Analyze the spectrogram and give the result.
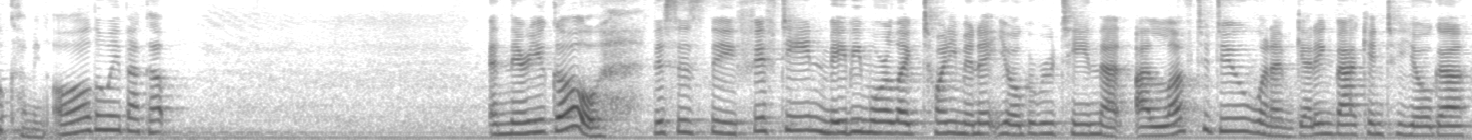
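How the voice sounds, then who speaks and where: A woman leading a yoga class with short, calm cues in a gentle, encouraging, informal way. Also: medium pitch. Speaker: yoga instructor. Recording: clearly noisy ambient background.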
